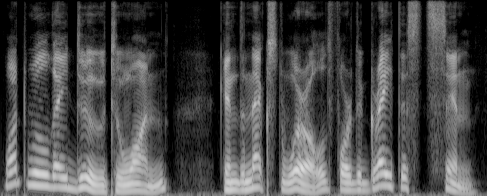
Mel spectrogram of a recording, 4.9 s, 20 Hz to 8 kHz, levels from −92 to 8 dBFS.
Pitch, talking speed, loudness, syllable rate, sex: 130 Hz, 170 wpm, -17 LUFS, 3.9 syllables/s, male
